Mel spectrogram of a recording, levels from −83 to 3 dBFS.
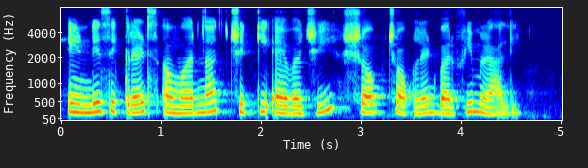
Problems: none marked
